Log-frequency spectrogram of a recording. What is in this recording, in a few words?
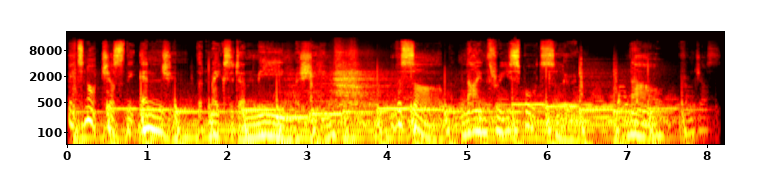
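English British, male, commercial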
